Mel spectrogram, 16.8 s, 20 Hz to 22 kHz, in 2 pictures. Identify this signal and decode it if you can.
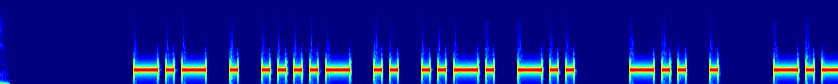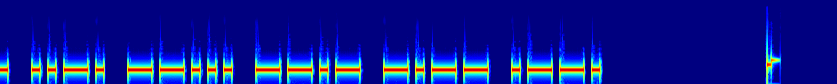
Morse code, heard as a keyed tone, about 15 wpm, 700 Hz. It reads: KE4IFD DE KF7QYP
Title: USA Callsign DE Callsign - 6 Characters - 15wpm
